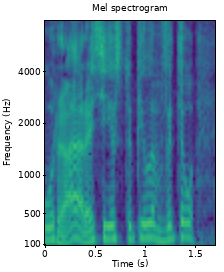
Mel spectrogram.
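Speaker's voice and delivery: jubilant, gushing news reporter voice, very high. Imitating thrilled TV correspondents' reports, mock-enthusiastic reporter tone. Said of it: "Вот эти вот репортажи таких восторженных корреспондентов".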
